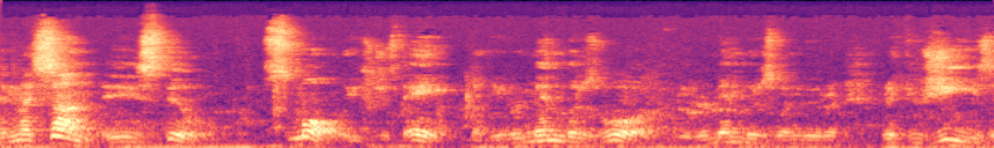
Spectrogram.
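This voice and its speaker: A man's voice: medium pitch, darkish tone, close to an everyday voice. A man playing a blunt, war-weary Albanian film director in a staged play reading, plain-spoken with careful phrasing. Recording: echoey, distant, faintly noisy recording.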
